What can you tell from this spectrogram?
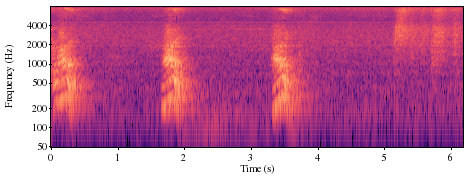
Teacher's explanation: इसका उच्चारण र। जीभ मुड़ती है और पीछे मूर्धा जहां कौवा होता है वहां पर जाती है और फिर ये उच्चारित होता है रु रु रु। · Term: ऋ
